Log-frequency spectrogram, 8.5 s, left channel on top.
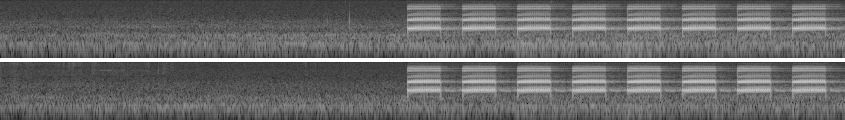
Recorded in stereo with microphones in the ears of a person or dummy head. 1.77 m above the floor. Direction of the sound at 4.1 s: Centre (ahead or behind).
